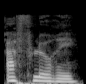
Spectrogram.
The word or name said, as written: affleurer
